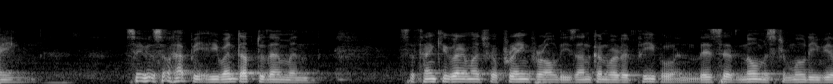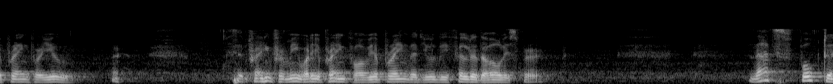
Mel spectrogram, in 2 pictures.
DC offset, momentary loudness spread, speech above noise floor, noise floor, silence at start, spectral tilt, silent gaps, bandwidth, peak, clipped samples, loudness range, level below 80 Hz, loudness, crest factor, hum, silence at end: under 0.1%; 14 LU; 32 dB; -53 dBFS; 0 s; -8.5 dB/octave; none; 5.4 kHz; -4 dBFS; under 0.1%; 5 LU; -60 dBFS; -23 LUFS; 18 dB; none; 0 s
